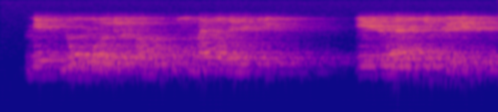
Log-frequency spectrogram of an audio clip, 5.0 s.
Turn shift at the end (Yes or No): No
